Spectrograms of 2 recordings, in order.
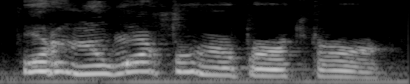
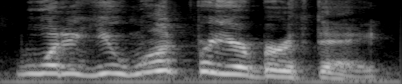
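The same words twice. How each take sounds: First: Echo. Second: High, eager bear voice; curious little bear; Bear's question. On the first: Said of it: "his own voice echoed off". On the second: Bear asks the moon. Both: Acted.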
